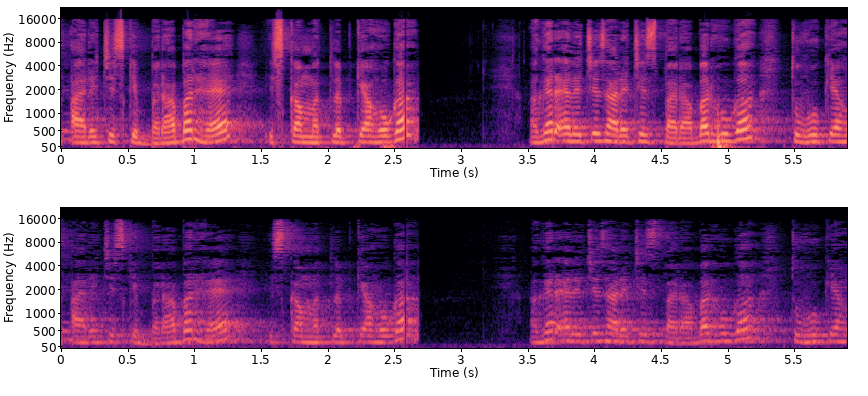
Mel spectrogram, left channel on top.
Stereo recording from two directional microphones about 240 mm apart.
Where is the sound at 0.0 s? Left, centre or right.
Left.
